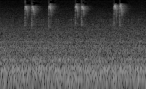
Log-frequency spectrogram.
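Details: White wagtail fledgling, two days from independence, being fed its fill by a parent: short, very high chirps, mostly in close pairs, spaced about half a second to a second apart over steady background hiss.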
